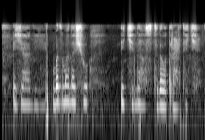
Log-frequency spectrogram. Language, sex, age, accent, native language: Uzbek, female, 12-17, Toshkent shahri, Uzbek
